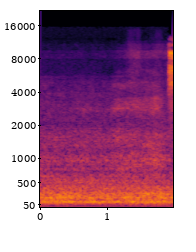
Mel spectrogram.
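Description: Steady background noise with a faint low hum, in a pause between talking and singing.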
